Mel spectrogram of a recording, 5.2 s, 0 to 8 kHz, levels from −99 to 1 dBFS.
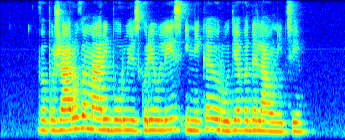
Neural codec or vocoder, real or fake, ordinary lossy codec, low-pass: none; real; none; none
